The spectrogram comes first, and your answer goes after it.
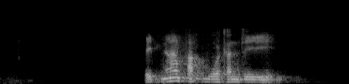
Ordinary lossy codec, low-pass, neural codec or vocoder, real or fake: AAC, 32 kbps; 5.4 kHz; codec, 24 kHz, 1.5 kbps, HILCodec; fake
